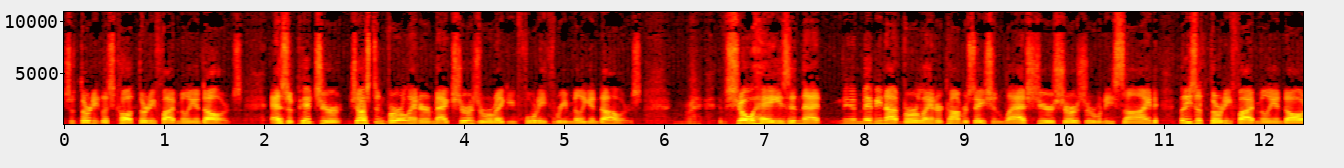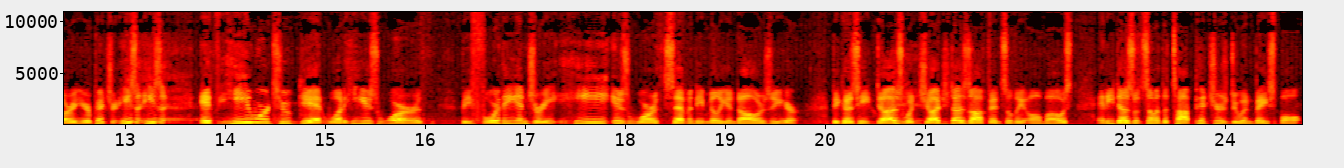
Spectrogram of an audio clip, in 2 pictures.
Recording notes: LIVE from Circa Resort & Casino in Las Vegas!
